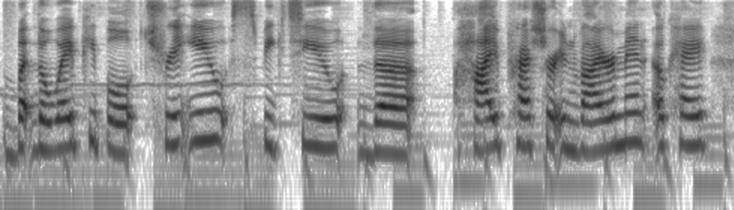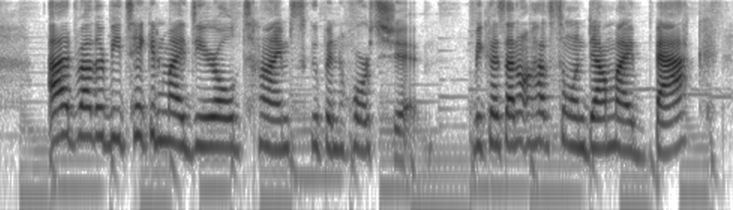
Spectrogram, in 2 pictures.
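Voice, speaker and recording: A young woman of twenty-one talks fast and exasperated in a casual rant, her voice sitting a little high. A slight lisp softens her s sounds. Faint music plays underneath. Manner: animated, exasperated, slangy, peppered with "okay?". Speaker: vlogger and barista trainer. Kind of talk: casual ranting vlog.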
